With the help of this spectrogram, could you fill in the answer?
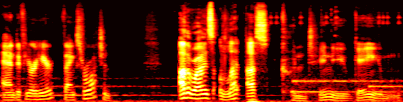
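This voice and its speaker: A man's voice: lowish voice, expressive, slow pace, pushed and bright. A man streaming a game, chatting casually and explaining the mechanics with enthusiasm and many restarts. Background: music.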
